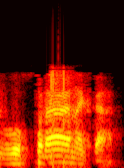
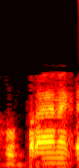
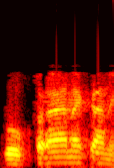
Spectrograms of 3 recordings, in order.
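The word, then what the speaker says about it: غفرانك: അതെ, ആണ് ഗുഫ്രാനക്ക. അത് നമ്മൾ ഇംഗ്ലീഷിലേക്ക് മലയാളത്തിലേക്ക് മാറ്റുമ്പോൾ നേരത്തെ പറഞ്ഞതുപോലെ പല രൂപത്തിലും ഒരാള് കണ്ടോ ഹുഫ്രാനക്ക എഴുതി, മറ്റാള് ഉഫ്രാനക്കാണ് എഴുതി, വേറൊരാള് ഗുഫ്രാനക്കാണ് എഴുതി. പല രൂപത്തിലാണ് വരാറുള്ളത്. പക്ഷേ ശരിയായ രൂപം അറബി ഉച്ചാരണം തന്നെ വേണം.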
